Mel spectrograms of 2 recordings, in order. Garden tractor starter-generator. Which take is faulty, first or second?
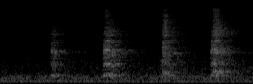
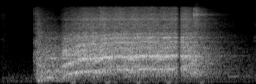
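first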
